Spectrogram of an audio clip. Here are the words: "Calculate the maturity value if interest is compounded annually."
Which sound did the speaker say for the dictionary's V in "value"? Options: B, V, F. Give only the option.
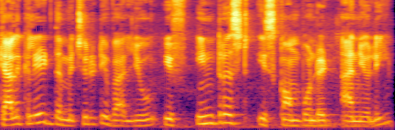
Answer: V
